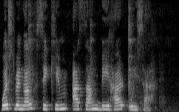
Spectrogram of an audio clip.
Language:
Nepali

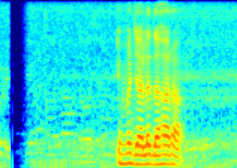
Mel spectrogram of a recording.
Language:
Sinhala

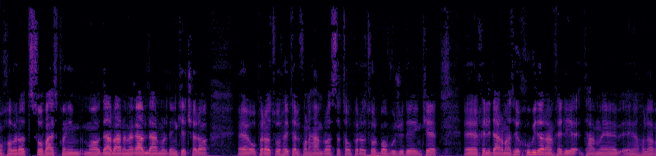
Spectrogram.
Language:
Persian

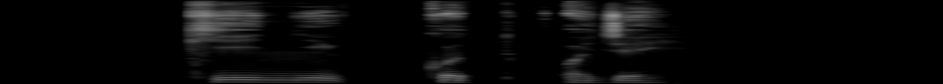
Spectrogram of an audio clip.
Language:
Kalenjin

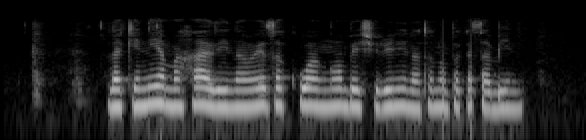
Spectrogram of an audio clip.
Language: Swahili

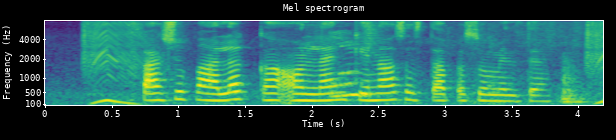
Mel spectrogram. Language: Maithili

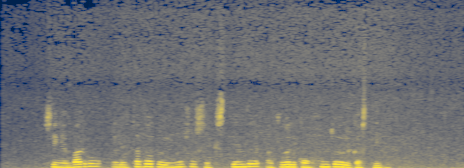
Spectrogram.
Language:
Spanish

